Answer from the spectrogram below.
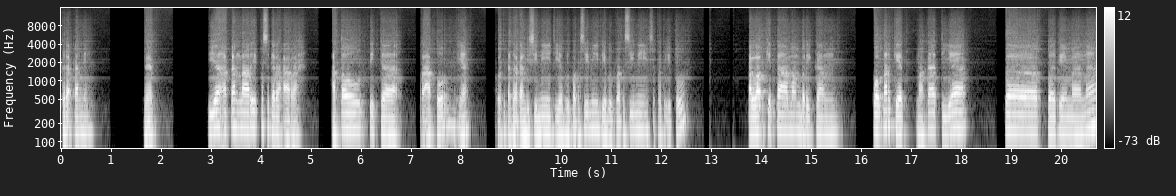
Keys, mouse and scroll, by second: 0.3-0.9 middle drag, 1.7 g, 15.1 click, 17.6-18.1 middle drag.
